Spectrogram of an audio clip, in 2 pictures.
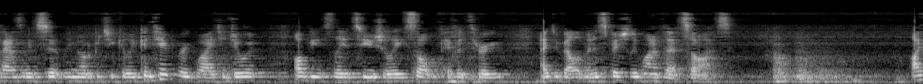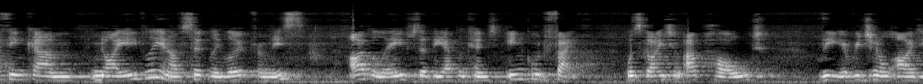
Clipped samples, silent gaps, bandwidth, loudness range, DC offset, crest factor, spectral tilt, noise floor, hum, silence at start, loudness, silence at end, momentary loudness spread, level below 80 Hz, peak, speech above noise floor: under 0.1%; none; 12.5 kHz; 4 LU; under 0.1%; 16 dB; -4.5 dB/octave; -35 dBFS; none; 0 s; -15 LUFS; 0 s; 11 LU; -54 dBFS; 0 dBFS; 20 dB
